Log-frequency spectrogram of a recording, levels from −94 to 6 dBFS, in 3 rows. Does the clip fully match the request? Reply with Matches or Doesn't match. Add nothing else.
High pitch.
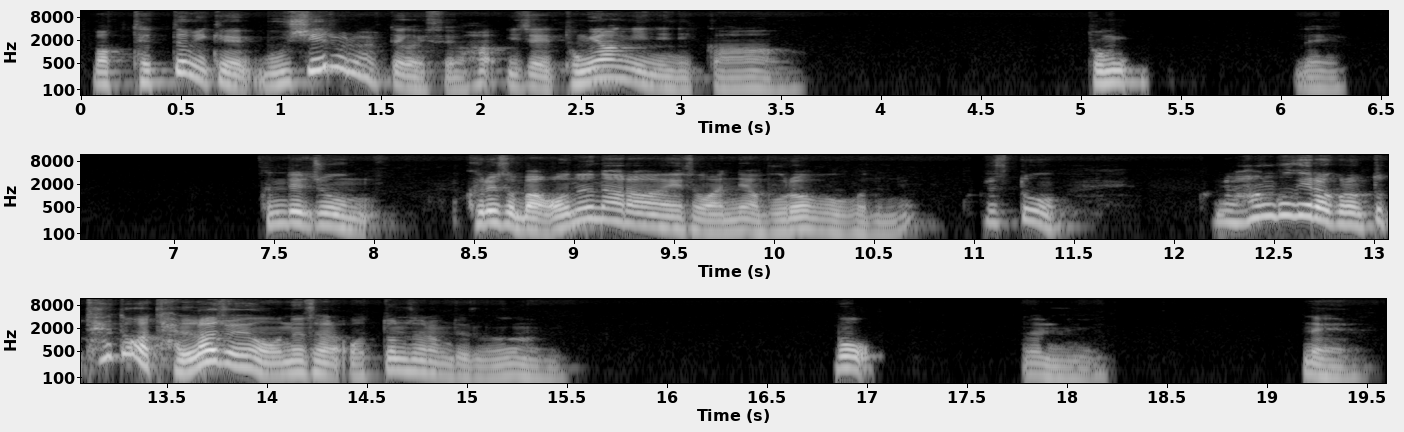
Doesn't match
